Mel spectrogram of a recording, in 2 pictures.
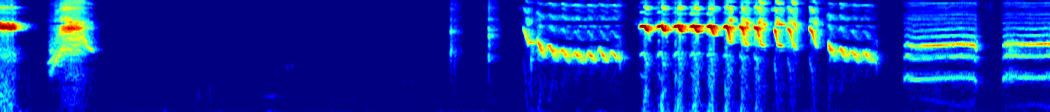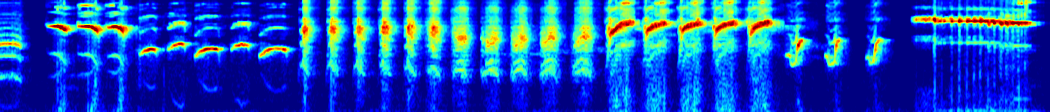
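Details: Sulingan singing mimicked phrases: scattered sharp chips, then rapid runs of buzzy, repeated high notes and looping whistled slurs, ending in a long, piercing whistle.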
